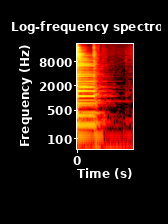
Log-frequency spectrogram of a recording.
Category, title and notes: Music > Solo instrument
acoustic guitar quick happy chord 2
acosutic, chord, chords, dissonant, guitar, instrument, knock, pretty, riff, slap, solo, string, strings, twang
